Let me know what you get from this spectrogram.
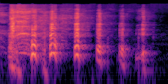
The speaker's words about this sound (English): Got to be quick on that mute button when you got this cough going.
